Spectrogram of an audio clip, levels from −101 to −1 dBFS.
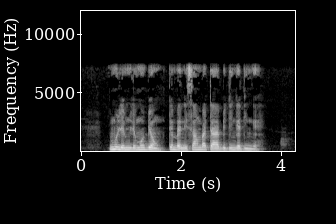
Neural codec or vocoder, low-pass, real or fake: none; 7.2 kHz; real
